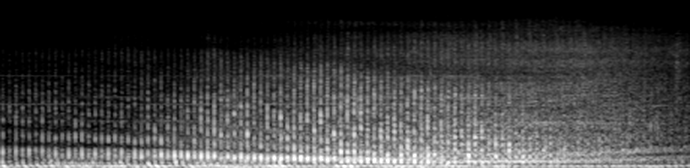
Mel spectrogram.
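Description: Helicopter rotor blades chopping rapidly, swelling to a peak about halfway through and then fading away.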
